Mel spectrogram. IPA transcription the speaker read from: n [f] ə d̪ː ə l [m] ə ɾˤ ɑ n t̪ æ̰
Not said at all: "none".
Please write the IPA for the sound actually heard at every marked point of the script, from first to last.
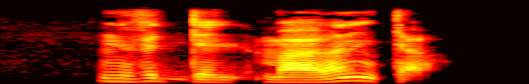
v, m

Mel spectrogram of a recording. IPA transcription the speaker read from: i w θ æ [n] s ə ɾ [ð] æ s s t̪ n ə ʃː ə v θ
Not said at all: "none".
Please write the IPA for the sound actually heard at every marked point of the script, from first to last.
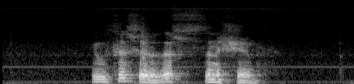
none, ð

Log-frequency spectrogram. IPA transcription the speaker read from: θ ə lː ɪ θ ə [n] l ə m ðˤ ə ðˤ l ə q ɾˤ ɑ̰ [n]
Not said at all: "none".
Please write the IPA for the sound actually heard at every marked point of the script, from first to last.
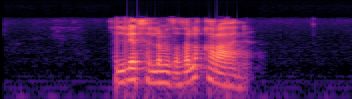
none, n

